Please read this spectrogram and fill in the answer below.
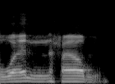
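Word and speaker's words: وانحر: Tinggal roknya di belakang ditebalkan sedikit lagi. Wanhar, wanhar itu tipis, wanhar itu tebal. Dibacanya roknya tebal.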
